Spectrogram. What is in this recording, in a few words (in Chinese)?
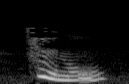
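"字母", Mandarin; chinese flashcards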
